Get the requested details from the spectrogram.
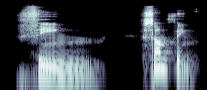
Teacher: The vowel is a short sound, like cup and up, some, thing. Use the TH with no voice, and the vowel E, like green beans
